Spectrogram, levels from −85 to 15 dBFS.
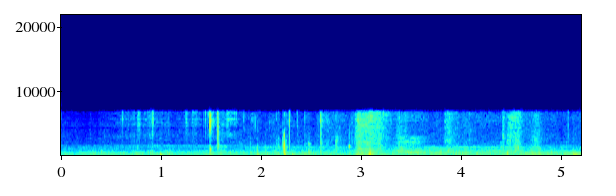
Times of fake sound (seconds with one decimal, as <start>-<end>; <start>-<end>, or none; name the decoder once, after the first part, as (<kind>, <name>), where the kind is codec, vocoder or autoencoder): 0.0-1.8 (codec, SNAC)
